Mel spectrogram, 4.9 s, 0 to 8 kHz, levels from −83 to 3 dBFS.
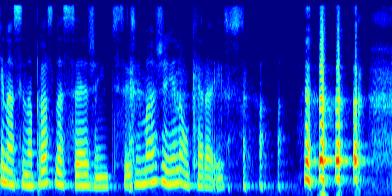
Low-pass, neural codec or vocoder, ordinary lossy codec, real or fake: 7.2 kHz; none; MP3, 64 kbps; real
